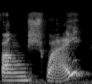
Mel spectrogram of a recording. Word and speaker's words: feng shui: that correctly okay um feng shui you actually pronounce it feng shui um and feng shui actually mean feng shui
